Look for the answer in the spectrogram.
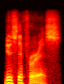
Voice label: "nuciferous", American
